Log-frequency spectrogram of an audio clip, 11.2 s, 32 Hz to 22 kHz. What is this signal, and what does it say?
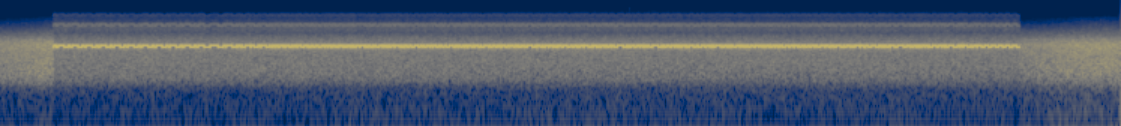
NAVTEX (SITOR-B), 100 baud, 170 Hz shift, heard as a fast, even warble, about 2000 Hz centre, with radio static. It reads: CAMPS DEJO INCONCLUSA UNA OBRA SOBRE LOS CATAROS.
